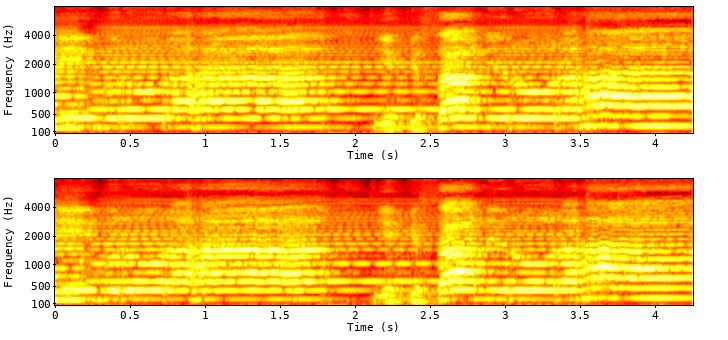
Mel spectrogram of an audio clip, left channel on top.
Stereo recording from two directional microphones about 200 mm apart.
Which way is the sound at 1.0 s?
5° right (ahead or behind).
